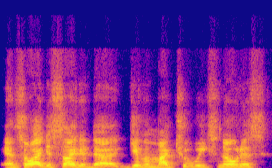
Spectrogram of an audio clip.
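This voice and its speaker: Animated man telling a story, slightly high voice. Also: brisk. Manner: animated, acts out the voices of people in his stories. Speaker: podcast guest. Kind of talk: casual storytelling on a livestream.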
